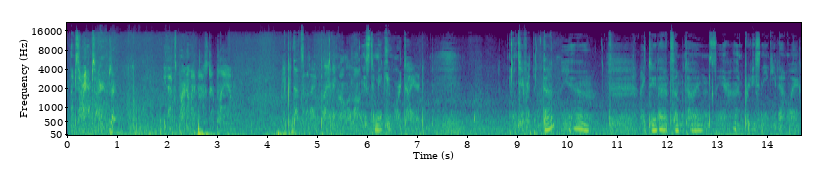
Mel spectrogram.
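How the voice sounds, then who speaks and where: Playing a loving companion in an audio roleplay meant for relaxation, a woman talks softly and breathily to the listener, often slipping into a whisper. She's playful, drowsy, and confiding, speaking at normal speed with medium pitch and many pauses.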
